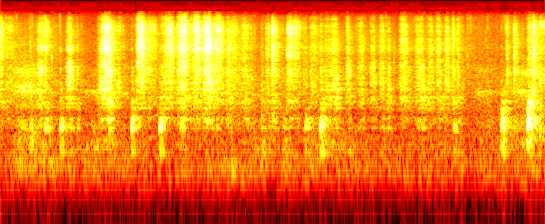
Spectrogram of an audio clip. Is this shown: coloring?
yes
